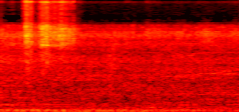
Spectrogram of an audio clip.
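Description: A brief rustle of fabric being handled and pinned, in the first second, over a steady low hum.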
